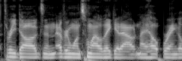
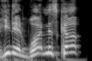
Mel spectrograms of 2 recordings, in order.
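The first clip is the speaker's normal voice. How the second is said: Mater impression; 10 semitones higher than usual. Retelling a Cars joke to his co-host, light Mater voice. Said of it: "Larry the Cable Guy's Mater is just like".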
